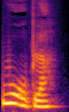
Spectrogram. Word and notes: warbler: British English

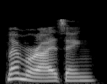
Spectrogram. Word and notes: memorizing: British English

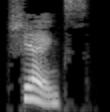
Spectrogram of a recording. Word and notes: shanks: British English

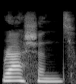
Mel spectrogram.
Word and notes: rations: British English

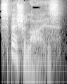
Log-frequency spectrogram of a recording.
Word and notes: specialize: British English

